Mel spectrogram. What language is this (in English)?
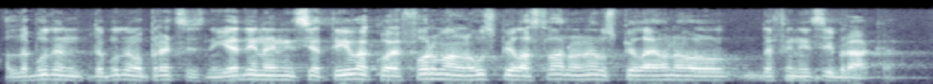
Croatian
